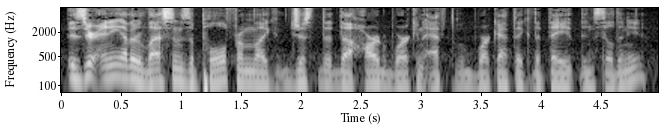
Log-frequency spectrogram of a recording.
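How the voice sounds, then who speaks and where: A man's voice: lowish voice, steady tone, fast, darkish tone, slight background noise. A man from New Hampshire hosting a casual interview podcast, upbeat and chatty, with frequent fillers and restarts. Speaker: podcast host.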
